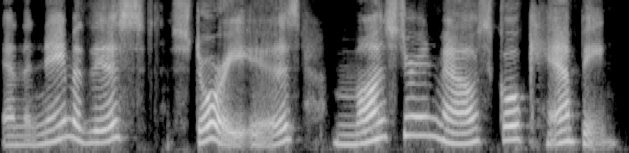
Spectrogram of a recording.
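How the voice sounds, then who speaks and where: A woman reads a picture book to young children in a fairly high voice with some creak. She goes very slowly and expressively, explaining things simply as storytime host. The sound is dry and close. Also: big pitch swings, no room sound. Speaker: library storytime host and reader.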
